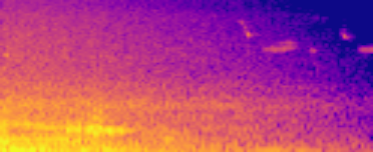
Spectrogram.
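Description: Outdoor street ambience with a low rumble fading out, and a few faint bird chirps near the end.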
